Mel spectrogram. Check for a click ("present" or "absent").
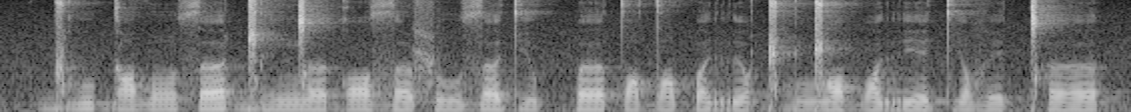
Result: present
